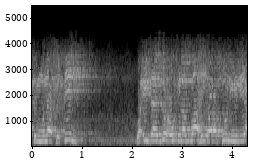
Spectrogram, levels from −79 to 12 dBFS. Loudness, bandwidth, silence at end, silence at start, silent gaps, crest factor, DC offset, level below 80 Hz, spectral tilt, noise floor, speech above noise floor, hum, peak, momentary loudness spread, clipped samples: -17 LUFS; 4.5 kHz; 0 s; 0 s; none; 12 dB; under 0.1%; -52 dBFS; -8.5 dB/octave; -40 dBFS; 22 dB; none; -6 dBFS; 10 LU; under 0.1%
